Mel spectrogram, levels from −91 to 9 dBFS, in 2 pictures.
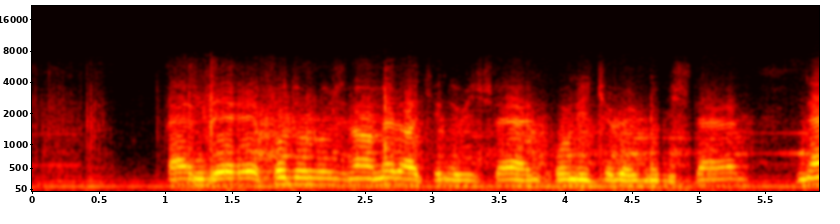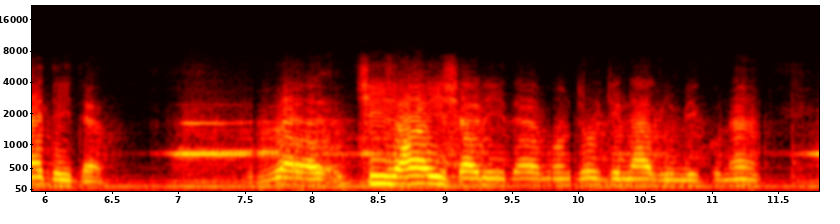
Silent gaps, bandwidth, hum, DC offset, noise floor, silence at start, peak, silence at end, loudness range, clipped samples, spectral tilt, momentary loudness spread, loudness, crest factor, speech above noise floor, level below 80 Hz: none; 6.8 kHz; none; under 0.1%; -47 dBFS; 0.05 s; -8 dBFS; 0 s; 4 LU; under 0.1%; -9 dB/octave; 12 LU; -24 LUFS; 16 dB; 25 dB; -52 dBFS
